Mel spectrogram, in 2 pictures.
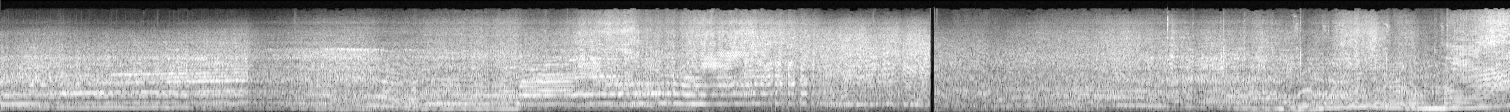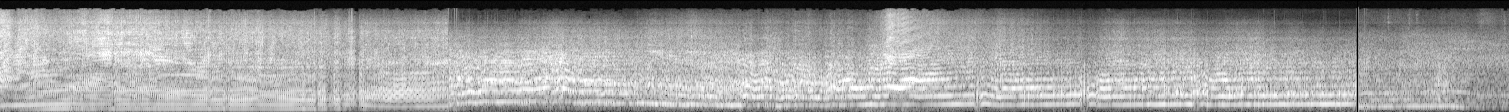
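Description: Hill-climb race car engines revving hard through tight corners, the pitch climbing and dropping with each gear change and throttle lift, with tyre squeal as the cars slide. The sound jumps abruptly between cars several times.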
